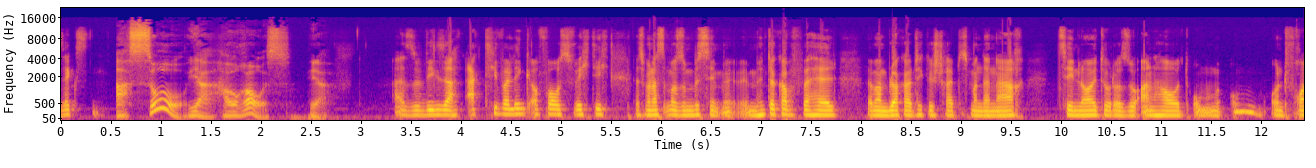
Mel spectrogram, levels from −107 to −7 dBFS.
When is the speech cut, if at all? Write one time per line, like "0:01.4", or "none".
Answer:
none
